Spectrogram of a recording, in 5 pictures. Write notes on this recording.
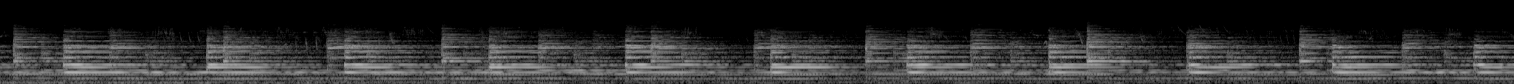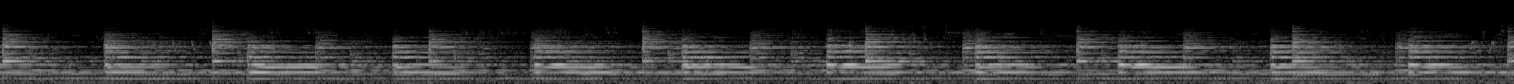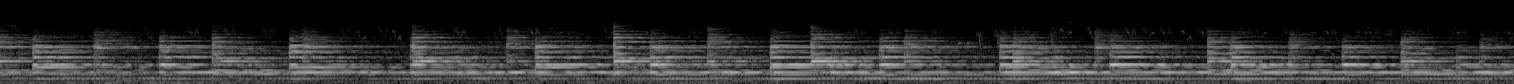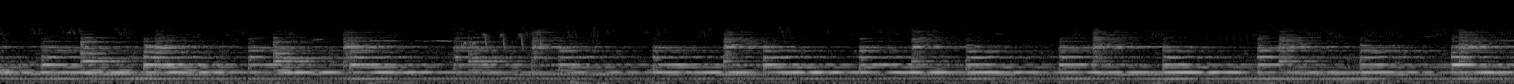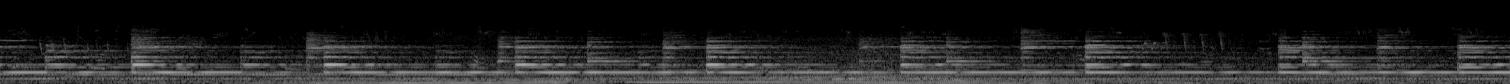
church bells from the top of the hill heard from the valley below, birds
